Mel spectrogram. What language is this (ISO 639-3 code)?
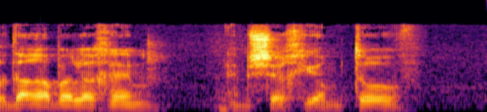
heb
